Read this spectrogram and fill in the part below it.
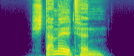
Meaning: inflection of stammeln: 1. first/third-person plural preterite 2. first/third-person plural subjunctive II
- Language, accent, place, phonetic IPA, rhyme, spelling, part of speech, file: German, Germany, Berlin, [ˈʃtaml̩tn̩], -aml̩tn̩, stammelten, verb, De-stammelten.ogg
